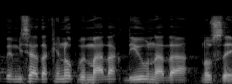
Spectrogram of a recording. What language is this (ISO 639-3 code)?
heb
